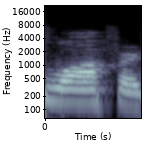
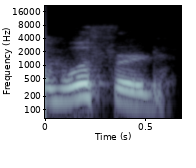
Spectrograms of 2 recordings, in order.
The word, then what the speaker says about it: Wofford: believe that's wofford yeah it is wofford it's not wooford did i say wilfred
